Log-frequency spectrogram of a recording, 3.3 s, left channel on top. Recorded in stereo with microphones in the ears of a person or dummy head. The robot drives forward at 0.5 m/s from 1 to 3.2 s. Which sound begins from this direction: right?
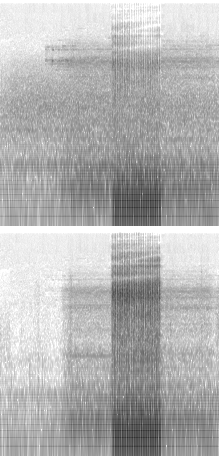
A drill, at 1.7 s.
